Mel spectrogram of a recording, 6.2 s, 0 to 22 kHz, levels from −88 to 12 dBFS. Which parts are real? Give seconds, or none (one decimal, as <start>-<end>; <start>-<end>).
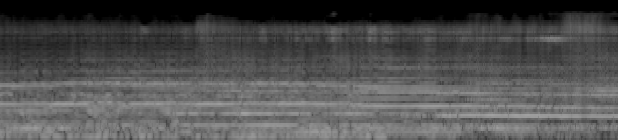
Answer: none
